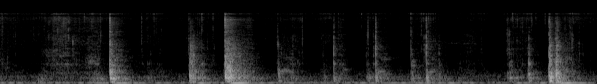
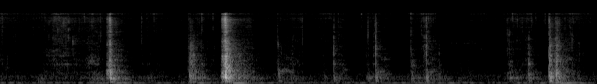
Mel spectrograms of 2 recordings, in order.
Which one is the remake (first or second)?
second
